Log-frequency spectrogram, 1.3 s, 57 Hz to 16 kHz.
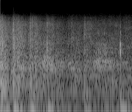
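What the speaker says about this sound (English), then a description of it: "Hello, a tame raven." A tame raven gives brief, low, throaty calls over a muffled, hissy background in a 1943 film scene, faint and close with a slight rise near the end.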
